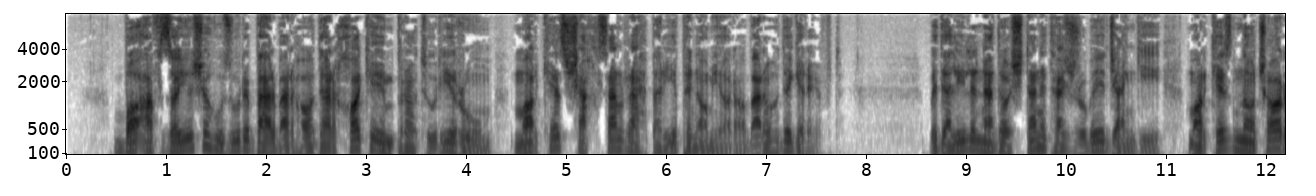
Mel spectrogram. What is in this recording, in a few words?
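Farsi Male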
